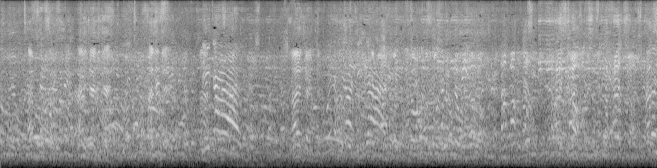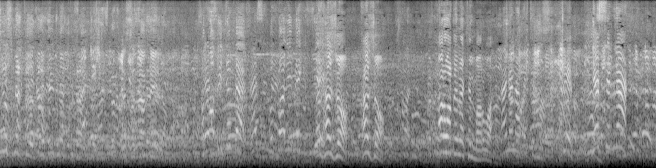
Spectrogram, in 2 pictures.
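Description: A crowd of men and women talks loudly nearby, outdoors.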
